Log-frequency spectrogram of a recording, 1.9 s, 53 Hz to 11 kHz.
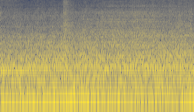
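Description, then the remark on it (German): A deep, steady rumble as the second of a locomotive's four diesel engines starts up, with the engines started one after another, loud, with a brief hissing burst early on and no voices over it. “Das ist Motor 2.”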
